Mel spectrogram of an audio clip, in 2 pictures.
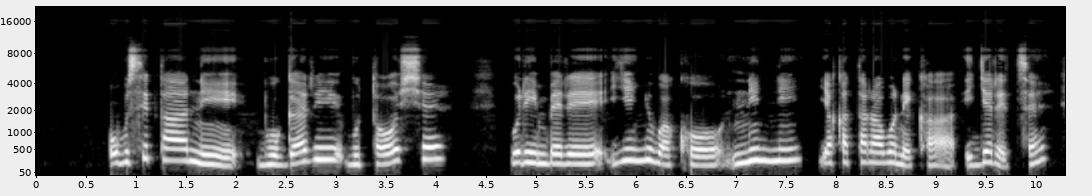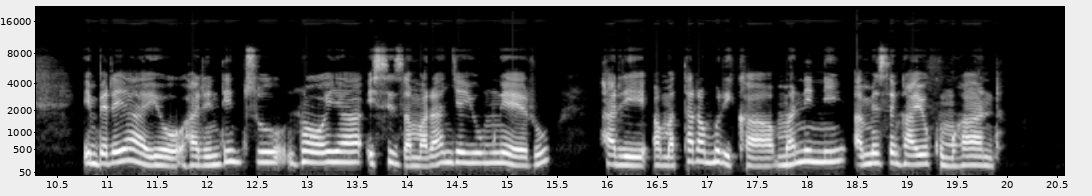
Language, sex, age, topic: Kinyarwanda, female, 36-49, health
